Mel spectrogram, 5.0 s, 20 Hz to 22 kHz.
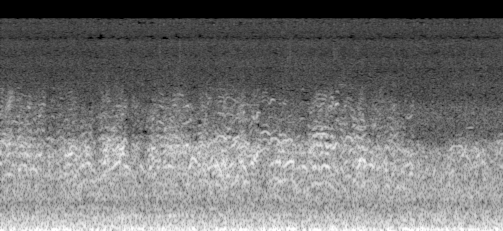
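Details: Pink-footed geese skein in winter over North Norfolk, UK, January 2022: dense chorus of overlapping high honks and yelps from many birds, continuous throughout, with strong low-pitched background rumble.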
